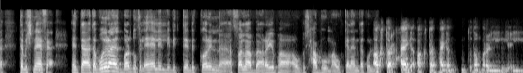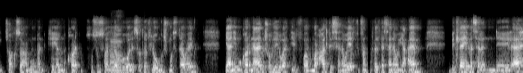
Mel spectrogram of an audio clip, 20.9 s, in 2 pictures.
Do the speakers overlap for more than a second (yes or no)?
no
